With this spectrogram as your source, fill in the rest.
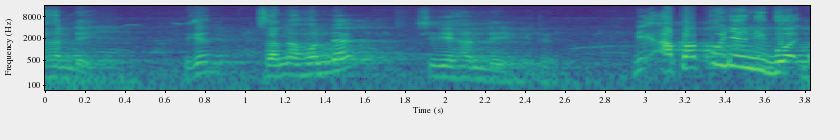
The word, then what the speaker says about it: Hyundai: bikin Honda sini Handai hyundaikan dibacanya Handai sana Honda apapun yang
